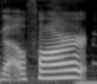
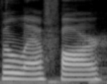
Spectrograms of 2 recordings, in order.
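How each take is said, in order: First: The name is said with two syllables. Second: The name is said with three syllables. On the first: The speaker calls it wrong. "I've been saying his name Valfar" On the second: The speaker calls it right. "and it's Valafar"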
